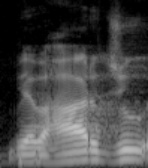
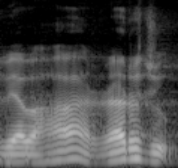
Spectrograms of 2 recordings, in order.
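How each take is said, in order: First: The words run together with no break. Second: There is a break after vyavahara. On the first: The speaker calls it wrong. "अगर आप व्यवहारजु व्यवहारजु ऐसे पढ़ेंगे" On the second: The speaker calls it right. "व्यवहार पे ही रुकना है"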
